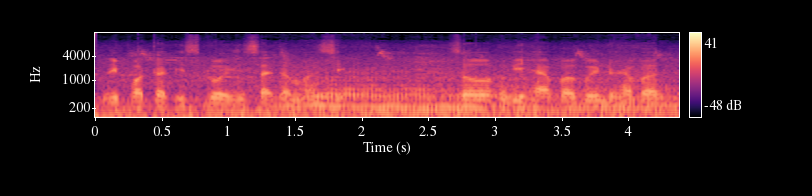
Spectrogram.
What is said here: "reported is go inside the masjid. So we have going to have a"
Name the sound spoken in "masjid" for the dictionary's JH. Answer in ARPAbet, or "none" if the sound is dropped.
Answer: none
